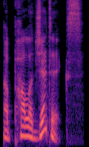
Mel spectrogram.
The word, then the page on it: apologetics: British English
